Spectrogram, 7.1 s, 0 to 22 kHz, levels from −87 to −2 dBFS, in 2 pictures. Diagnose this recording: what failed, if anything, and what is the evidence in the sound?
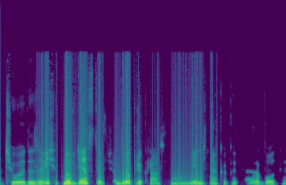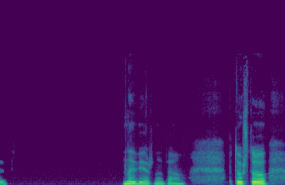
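A block size mismatch, truncated type, at the driver or buffer stage, from 0.45 s to 2.74 s. The speech carries a steady buzz at about 109 Hz throughout that stretch. It also runs about 1.16 times fast, while its timbre stays. One stage writes longer blocks than the next one reads, so the tail of every block is discarded. The buzz rate and speed-up fit a 512-sample write block being read in shorter pieces.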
